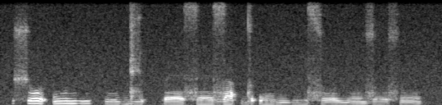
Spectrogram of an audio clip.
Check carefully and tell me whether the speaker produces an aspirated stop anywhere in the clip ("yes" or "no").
no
